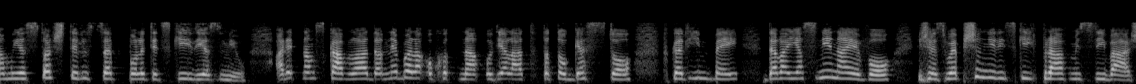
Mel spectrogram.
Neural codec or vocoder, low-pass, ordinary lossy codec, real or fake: codec, 16 kHz, 0.4 kbps, LongCat-Audio-Codec; 7.2 kHz; none; fake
